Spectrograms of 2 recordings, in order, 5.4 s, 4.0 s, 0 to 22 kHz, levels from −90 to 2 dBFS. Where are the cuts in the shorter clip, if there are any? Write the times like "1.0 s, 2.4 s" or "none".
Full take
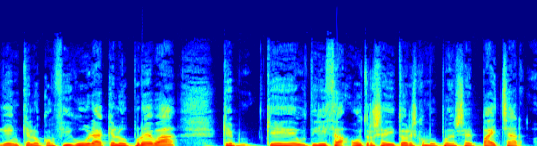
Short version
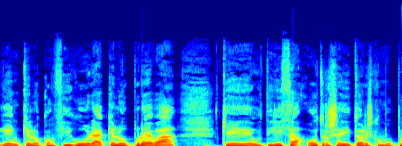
2.1 s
